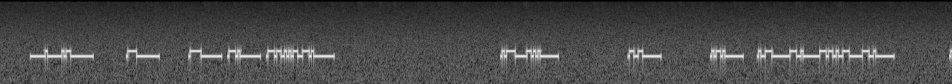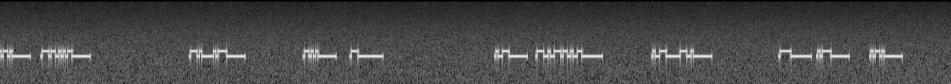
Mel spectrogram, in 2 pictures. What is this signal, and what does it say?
TTY/TDD text telephone tones (45.45 baud Baudot), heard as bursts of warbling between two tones, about 400 Hz shift, 1600 Hz centre. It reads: BOTH SHERIDAN AND SHERMAN WANTED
